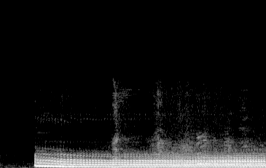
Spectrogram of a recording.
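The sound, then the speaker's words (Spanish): A voice imitates a woman's fart with one long, steady, buzzy tone that starts abruptly, dips slightly in pitch, then holds loud for over two seconds with no other talking. “la elegancia con la que se tira los pedos.”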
